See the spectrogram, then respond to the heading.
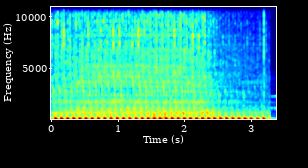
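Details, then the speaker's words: Royal Enfield Hunter 350 single-cylinder idling with sharp, regular pit-pit ticking at about 3–4 per second; the ticking got worse after tappet work in the head. Owner suspects a noisy valve train, unconfirmed. "इसका जो पिट पिट का sound है ना दोस्तों, ये और ज़्यादा बढ़ गया है।"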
